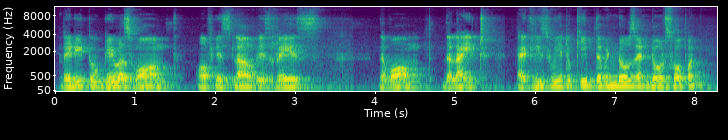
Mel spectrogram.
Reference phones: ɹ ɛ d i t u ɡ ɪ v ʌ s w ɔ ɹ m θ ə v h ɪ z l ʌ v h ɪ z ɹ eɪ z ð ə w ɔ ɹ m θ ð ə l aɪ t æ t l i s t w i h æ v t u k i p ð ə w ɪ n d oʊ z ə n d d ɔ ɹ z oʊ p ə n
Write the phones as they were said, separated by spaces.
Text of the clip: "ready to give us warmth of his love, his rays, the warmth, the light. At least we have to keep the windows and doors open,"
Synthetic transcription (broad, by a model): ɹ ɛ d i t u ɡ ɪ v ʌ s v ɔ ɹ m t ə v h ɪ z l ʌ v h ɪ z ɹ eɪ z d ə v ɔ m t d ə l aɪ t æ t l i s t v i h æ t u k i p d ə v ɪ n d oʊ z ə n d d ɔ ɹ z oʊ p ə n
